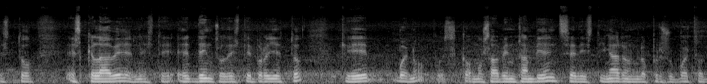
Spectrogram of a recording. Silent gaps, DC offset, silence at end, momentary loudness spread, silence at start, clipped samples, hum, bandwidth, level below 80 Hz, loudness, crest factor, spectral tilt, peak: none; under 0.1%; 0 s; 10 LU; 0 s; under 0.1%; none; 16 kHz; -50 dBFS; -23 LUFS; 18 dB; -6.5 dB/octave; -6 dBFS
